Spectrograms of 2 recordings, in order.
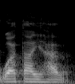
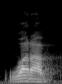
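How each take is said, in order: First: The word 'have' is pronounced in full. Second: The word 'have' is reduced to a quick 've'. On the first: "il n'a pas dit" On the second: "ils sont prononcés très rapidement"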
